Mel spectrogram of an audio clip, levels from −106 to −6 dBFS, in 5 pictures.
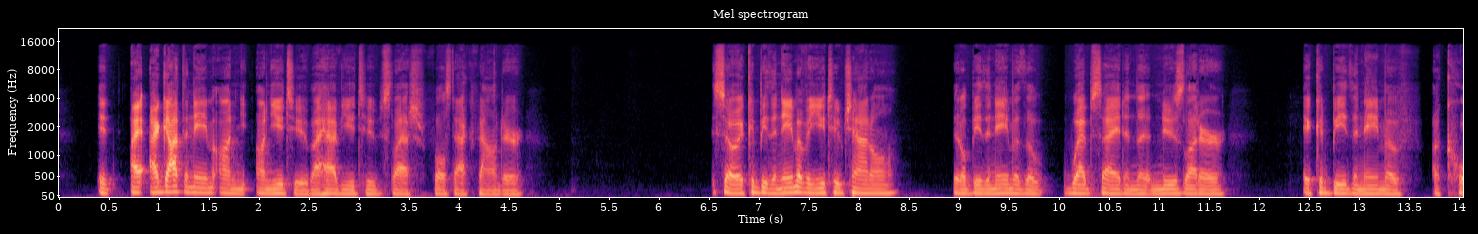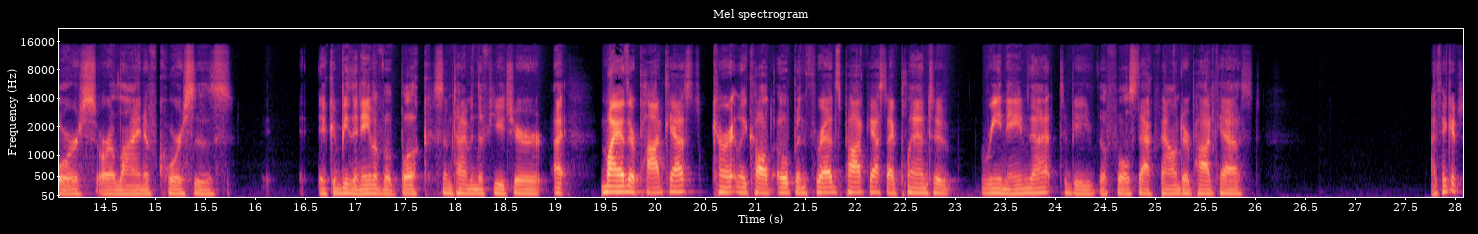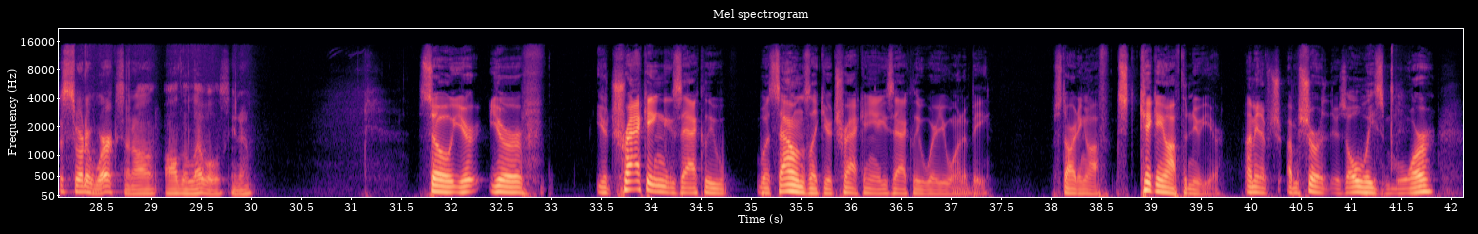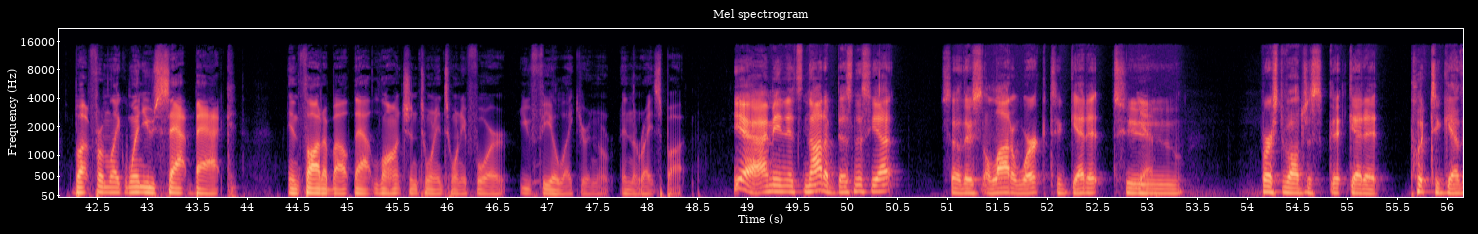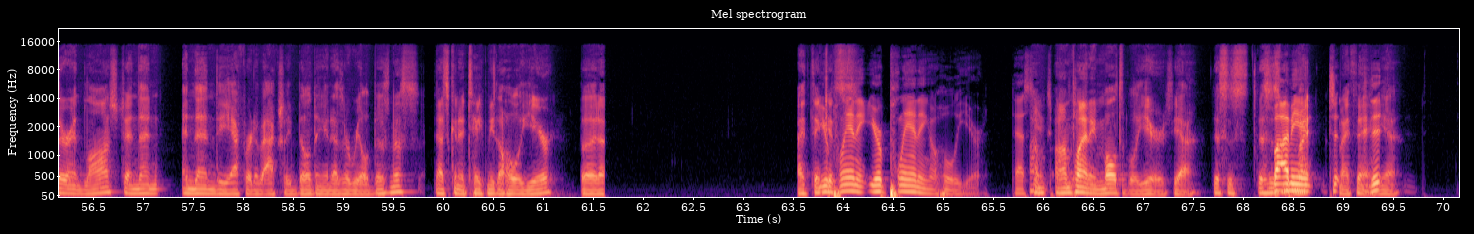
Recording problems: none

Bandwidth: 14.5 kHz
